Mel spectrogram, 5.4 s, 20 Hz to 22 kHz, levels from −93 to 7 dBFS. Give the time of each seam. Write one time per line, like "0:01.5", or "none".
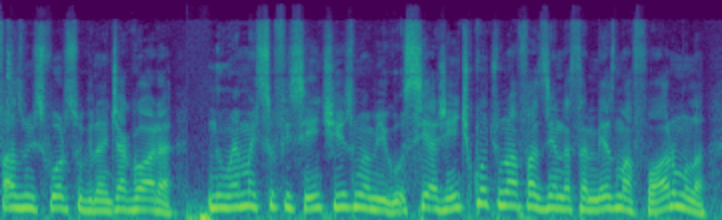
0:01.4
